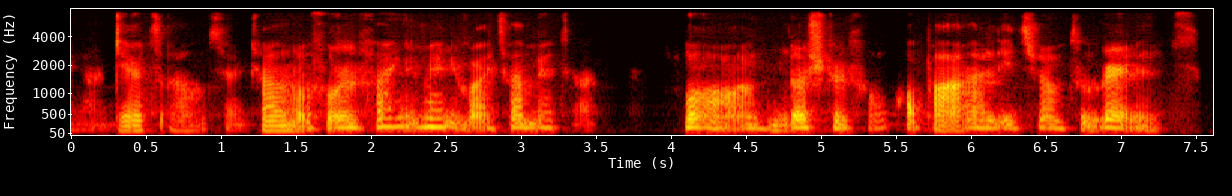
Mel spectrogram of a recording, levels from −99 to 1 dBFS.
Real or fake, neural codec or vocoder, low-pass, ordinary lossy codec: fake; autoencoder, 22.05 kHz, a latent of 192 numbers a frame, VITS, trained on one speaker; 7.2 kHz; none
